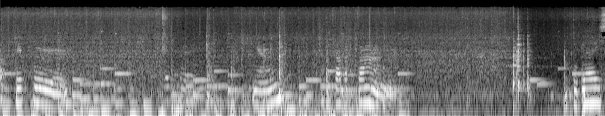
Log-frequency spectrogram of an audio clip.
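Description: Sayote and tomato sizzling in a frying pan, stirred with a wooden spoon that knocks against the pan a few times. Background music with a steady beat plays over it for the first two-thirds and then stops, leaving the sizzle quieter near the end.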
